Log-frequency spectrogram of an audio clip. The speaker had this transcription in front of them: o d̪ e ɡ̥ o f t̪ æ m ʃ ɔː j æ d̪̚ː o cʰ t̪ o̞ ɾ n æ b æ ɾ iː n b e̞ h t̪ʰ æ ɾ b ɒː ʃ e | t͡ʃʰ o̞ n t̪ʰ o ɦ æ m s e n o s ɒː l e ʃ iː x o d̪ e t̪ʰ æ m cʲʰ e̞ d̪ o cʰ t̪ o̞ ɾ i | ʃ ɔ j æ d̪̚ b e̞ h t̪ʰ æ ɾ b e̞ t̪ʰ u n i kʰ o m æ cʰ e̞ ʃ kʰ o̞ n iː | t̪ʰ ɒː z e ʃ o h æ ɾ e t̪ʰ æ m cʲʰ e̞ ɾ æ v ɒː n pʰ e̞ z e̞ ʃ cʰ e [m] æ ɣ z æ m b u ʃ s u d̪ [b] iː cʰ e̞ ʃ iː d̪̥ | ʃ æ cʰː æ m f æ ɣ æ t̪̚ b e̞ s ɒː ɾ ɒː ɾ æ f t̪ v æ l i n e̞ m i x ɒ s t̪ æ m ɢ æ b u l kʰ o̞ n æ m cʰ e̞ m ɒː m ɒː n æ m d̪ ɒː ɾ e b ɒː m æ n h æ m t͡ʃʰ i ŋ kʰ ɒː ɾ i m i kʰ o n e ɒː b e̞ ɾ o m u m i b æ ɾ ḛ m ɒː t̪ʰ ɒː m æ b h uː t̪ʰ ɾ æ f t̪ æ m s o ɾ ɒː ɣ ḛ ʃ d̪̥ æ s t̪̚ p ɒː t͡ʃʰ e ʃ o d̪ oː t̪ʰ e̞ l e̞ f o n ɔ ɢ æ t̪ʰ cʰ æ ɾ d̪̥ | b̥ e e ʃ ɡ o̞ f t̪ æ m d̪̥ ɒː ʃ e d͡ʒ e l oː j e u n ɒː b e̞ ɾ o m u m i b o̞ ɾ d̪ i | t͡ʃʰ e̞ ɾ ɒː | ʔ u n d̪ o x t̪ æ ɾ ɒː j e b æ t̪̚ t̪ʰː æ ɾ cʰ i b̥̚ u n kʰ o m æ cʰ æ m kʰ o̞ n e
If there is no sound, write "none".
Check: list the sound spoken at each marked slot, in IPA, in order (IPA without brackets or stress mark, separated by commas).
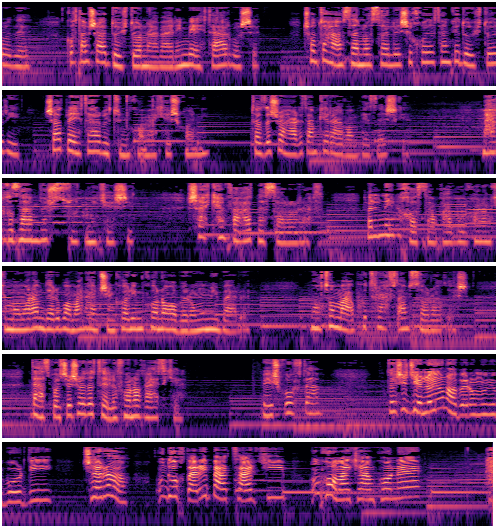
m, m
